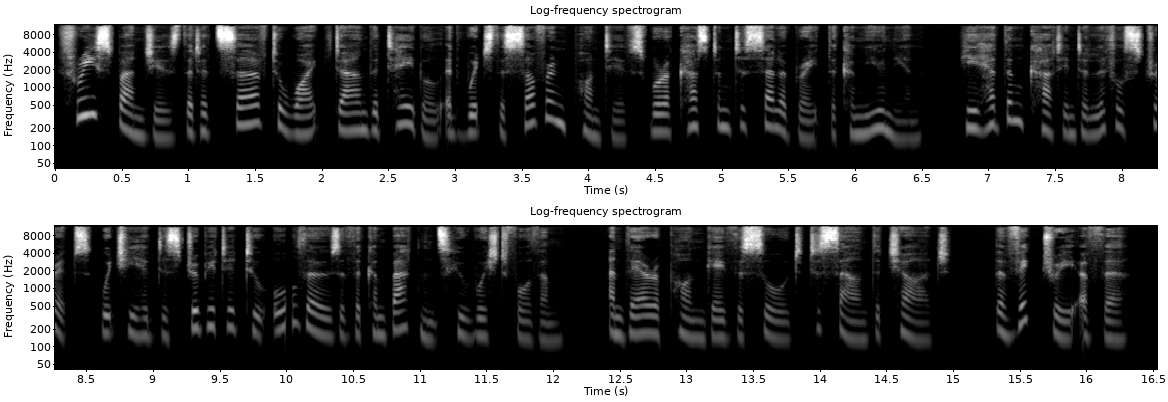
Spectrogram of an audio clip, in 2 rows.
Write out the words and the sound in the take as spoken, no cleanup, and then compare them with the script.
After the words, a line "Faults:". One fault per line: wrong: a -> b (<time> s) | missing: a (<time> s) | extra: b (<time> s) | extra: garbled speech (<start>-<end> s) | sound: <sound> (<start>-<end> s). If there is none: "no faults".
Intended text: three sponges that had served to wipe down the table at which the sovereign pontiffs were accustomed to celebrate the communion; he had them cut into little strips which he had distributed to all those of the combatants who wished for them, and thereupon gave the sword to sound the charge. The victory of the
three sponges that had served to wipe down the table at which the sovereign pontiffs were accustomed to celebrate the communion; he had them cut into little strips which he had distributed to all those of the combatants who wished for them, and thereupon gave the sword to sound the charge. The victory of the
Faults:
sound: dropout (10.0-10.0 s)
